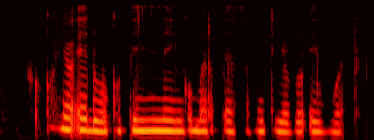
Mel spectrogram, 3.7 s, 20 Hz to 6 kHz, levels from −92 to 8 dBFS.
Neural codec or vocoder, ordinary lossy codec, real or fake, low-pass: none; none; real; 5.4 kHz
